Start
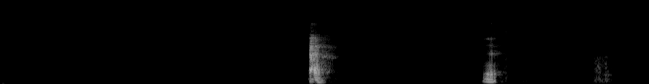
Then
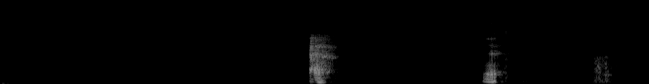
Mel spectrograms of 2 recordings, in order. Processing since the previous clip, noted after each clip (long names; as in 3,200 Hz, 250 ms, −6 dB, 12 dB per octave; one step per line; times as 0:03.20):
reversed playback
downward compressor 8 to 1, threshold −33 dBFS, peak gain reduction 15 dB
reversed playback
parametric band 210 Hz −7 dB 0.77 octaves
level +2.5 dB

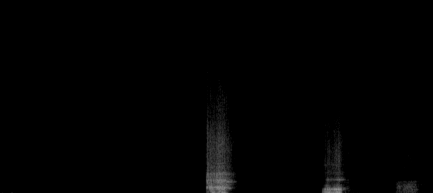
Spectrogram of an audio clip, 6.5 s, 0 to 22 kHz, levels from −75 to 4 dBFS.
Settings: reverb whose tail is shaped and stops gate 190 ms rising, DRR −4.5 dB
short delay modulated by noise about 3,400 Hz, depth 0.036 ms
level −3.5 dB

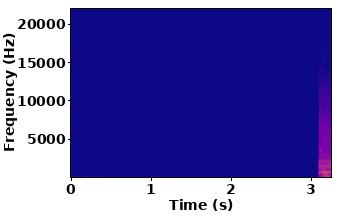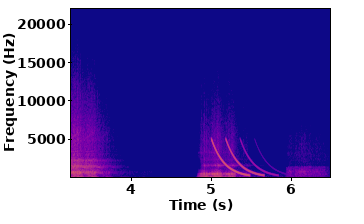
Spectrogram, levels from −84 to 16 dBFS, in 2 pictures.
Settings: sound drawn into the spectrogram fall, 0:05.00–0:05.49, 260–5,200 Hz −34 dBFS
on a send: repeating echo 180 ms, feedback 15%, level −5 dB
